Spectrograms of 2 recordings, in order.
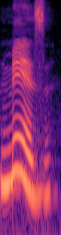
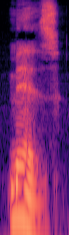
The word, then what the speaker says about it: Ms: Miss is used for single woman how about Miz Miz can be used for both single and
